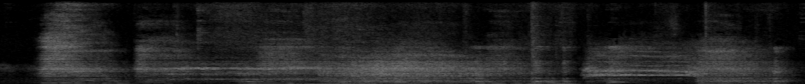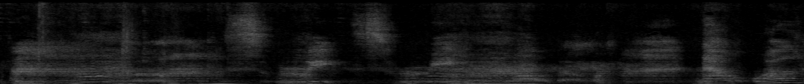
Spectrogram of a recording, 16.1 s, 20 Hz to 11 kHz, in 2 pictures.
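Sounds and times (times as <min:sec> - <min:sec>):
faint music: 0:00.0 - 0:16.0
woman speaking on tv: 0:08.2 - 0:16.0.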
